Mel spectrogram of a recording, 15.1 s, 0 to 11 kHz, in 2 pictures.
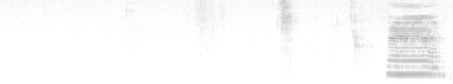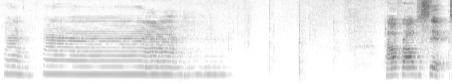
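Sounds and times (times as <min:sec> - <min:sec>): child humming: 0:06.4 - 0:11.5.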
